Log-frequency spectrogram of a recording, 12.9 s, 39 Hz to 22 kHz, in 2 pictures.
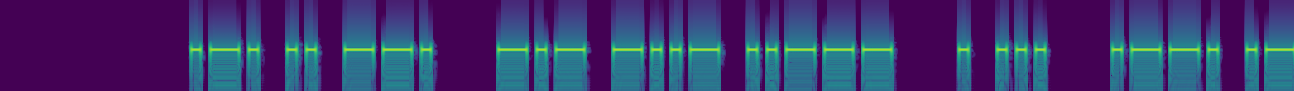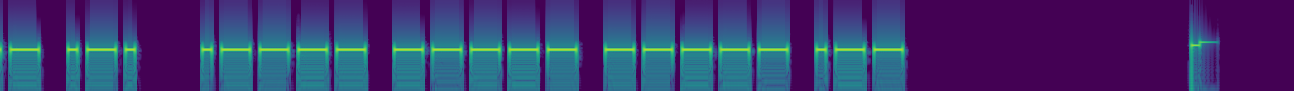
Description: Morse code, heard as a keyed tone, about 25 wpm, 700 Hz. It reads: RIG KX2 ES PWR 100W
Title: K1USN SST QSO Practice 25wpm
